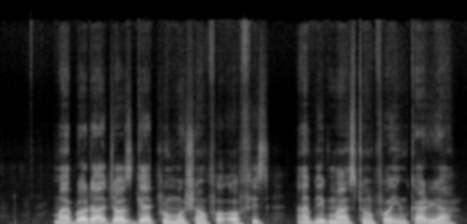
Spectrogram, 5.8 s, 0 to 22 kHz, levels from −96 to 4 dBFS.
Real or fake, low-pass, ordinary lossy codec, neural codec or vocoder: fake; none; none; autoencoder, 48 kHz, 128 numbers a frame, DAC-VAE, trained on Japanese speech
